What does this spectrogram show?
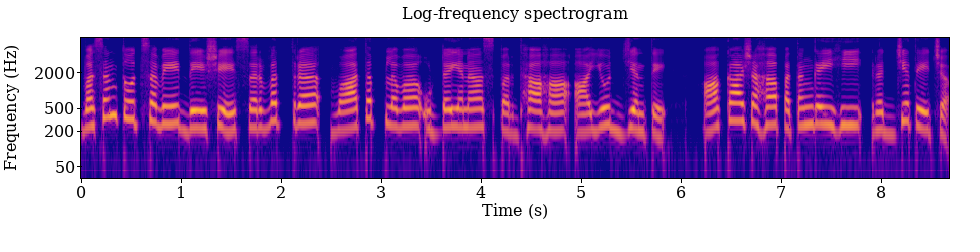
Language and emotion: Sanskrit, neutral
